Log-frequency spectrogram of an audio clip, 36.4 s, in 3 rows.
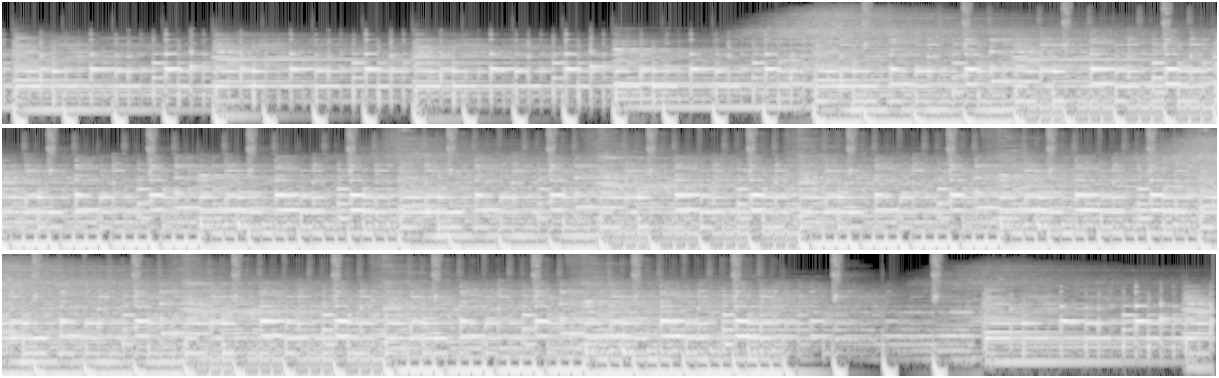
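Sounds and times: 
education school music loop: 0:00.2 - 0:36.3.

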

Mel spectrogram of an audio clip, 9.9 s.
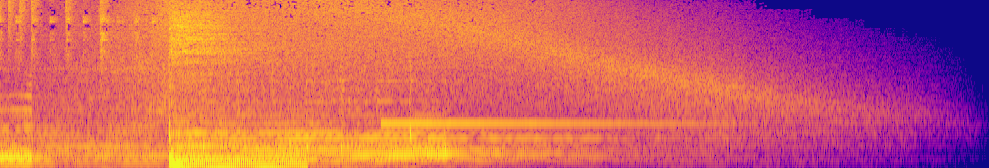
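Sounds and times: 
luxury rhythm and blues music: 0:00.0 - 0:06.8.

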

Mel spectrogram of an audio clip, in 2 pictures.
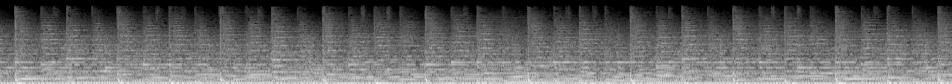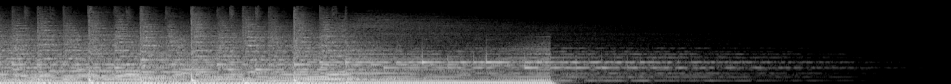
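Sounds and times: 
motivational rock music: 0:00.0 - 0:15.0.

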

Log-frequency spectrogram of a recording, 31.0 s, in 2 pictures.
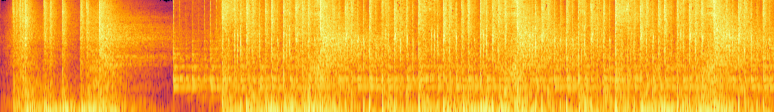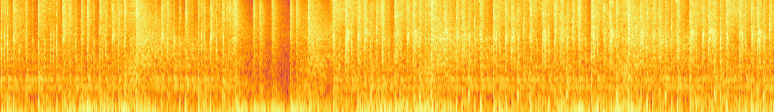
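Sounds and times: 
energetic football samba percussion background music: 0:00.3 - 0:30.9.

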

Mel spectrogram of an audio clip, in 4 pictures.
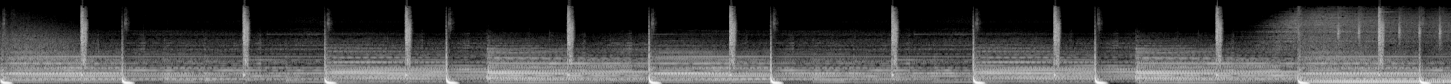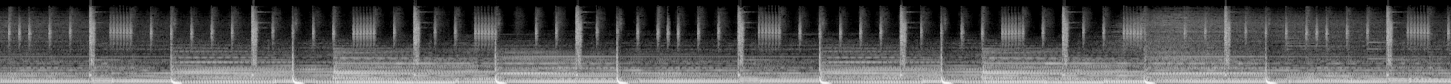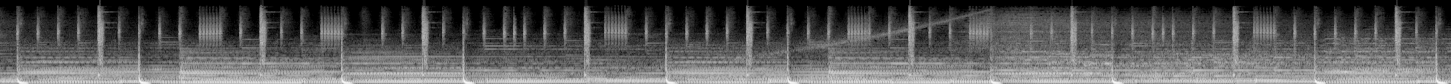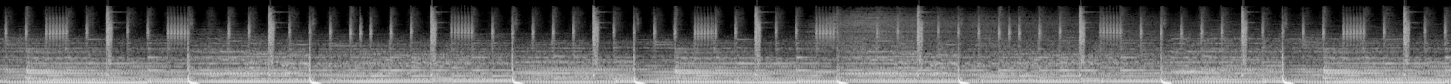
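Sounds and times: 
chill soul music: 0:00.0 - 0:58.0.

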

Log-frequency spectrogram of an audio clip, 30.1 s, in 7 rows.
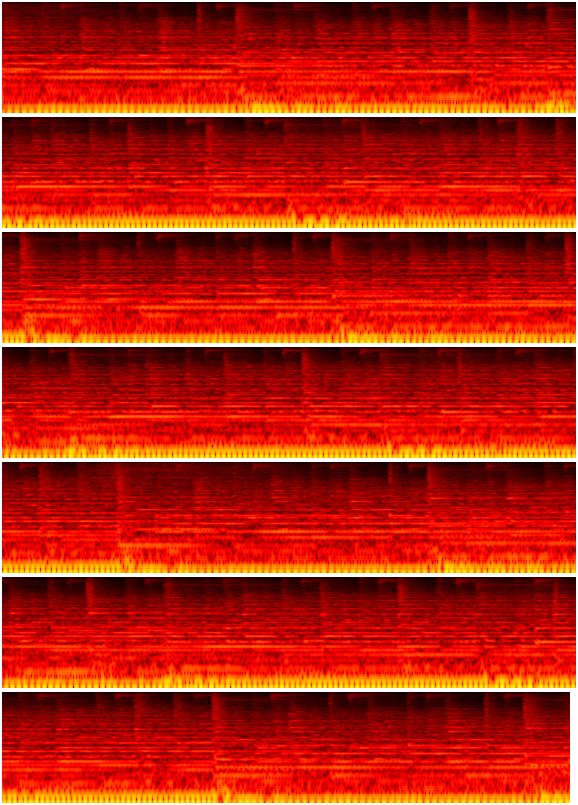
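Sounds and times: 
documentary piano music: 0:00.0 - 0:30.0.

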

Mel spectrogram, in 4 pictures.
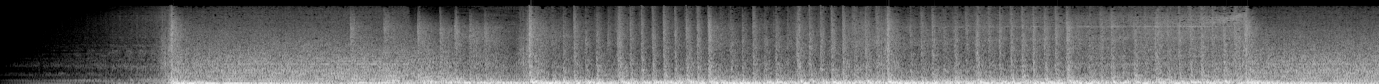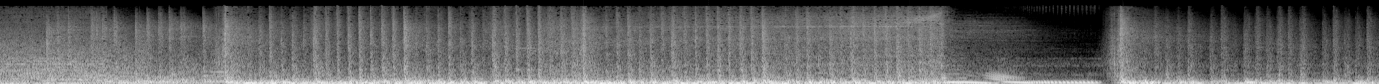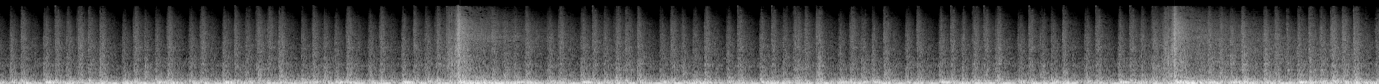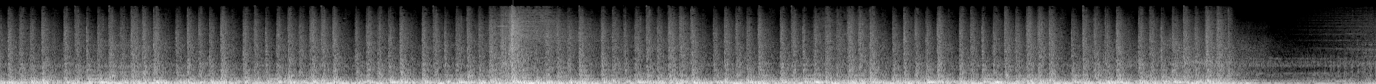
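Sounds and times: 
trailer percussion: 0:00.0 - 0:55.1.

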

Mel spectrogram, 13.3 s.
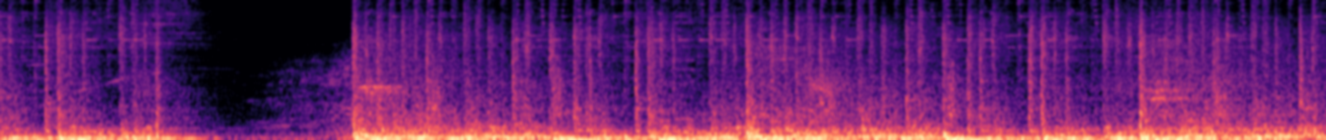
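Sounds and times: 
Japanese taiko drums, epic: 0:00.0 - 0:02.1, 0:03.5 - 0:13.2.

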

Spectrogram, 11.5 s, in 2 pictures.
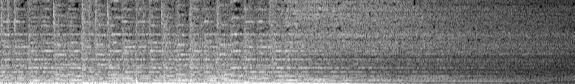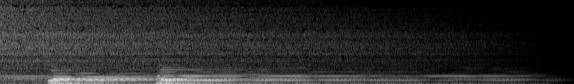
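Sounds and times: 
epic motivational beat: 0:00.0 - 0:06.1.

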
